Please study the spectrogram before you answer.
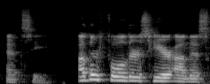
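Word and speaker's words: /etc: Etsy directory right here I know it says etc' and the Linux community we have a fixation for saying things in strange ways so we pronounce this Etsy other folders here on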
